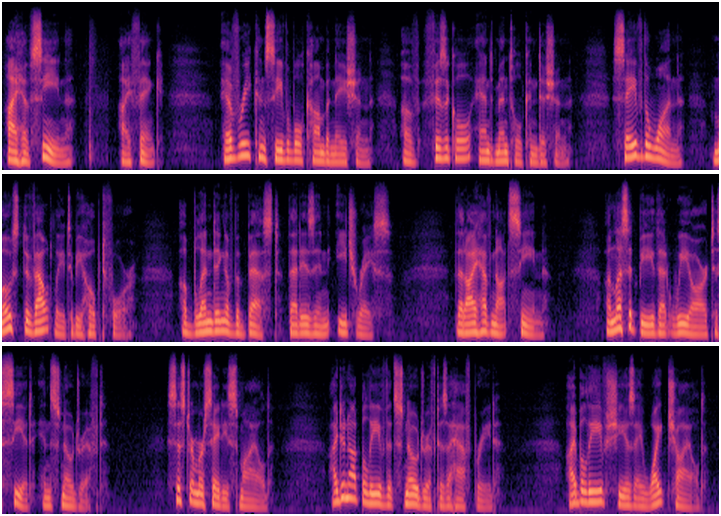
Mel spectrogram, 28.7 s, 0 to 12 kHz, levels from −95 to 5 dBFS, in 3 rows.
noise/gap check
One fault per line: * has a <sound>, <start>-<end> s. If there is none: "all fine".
* has a thud, 1.2-1.4 s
